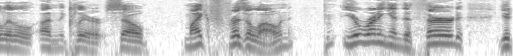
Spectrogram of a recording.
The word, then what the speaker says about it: Fricilone: his name right Mike Mike tell me how we say your name actually alone as usual I say it with a Z Kenneth Z alright first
